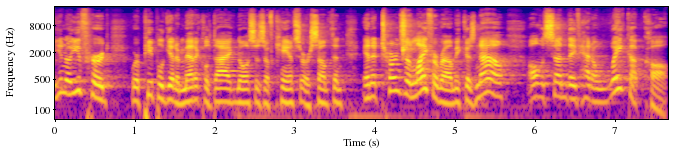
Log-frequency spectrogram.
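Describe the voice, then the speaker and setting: A man talks at a fairly quick pace in an enthusiastic tone, his high pitch making very wide swings. Noticeable background noise runs behind him. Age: 70s. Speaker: inspirational speaker. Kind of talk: podcast interview.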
